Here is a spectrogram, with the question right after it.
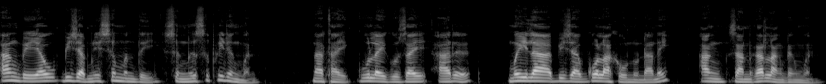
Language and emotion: Bodo, disgusted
